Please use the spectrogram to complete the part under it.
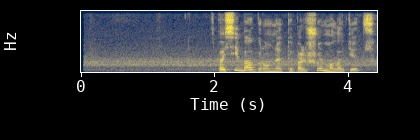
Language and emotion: Russian, neutral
